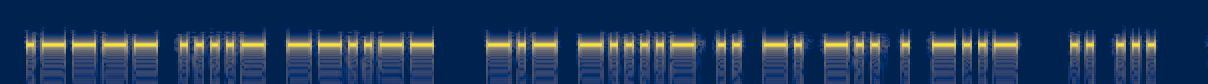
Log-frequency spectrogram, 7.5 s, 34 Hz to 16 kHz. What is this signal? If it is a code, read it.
Morse code, heard as a keyed tone, about 25 wpm, 600 Hz. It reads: 14, K-INDEX IS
